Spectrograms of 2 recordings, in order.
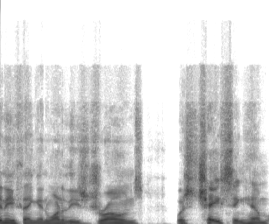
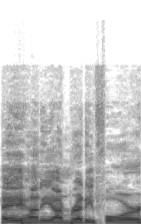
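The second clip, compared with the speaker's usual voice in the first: put-on robot voice, higher; 7 semitones higher than usual. Acting out a robot walking into a dinner party: acting as the robot. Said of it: "the robot just walked in".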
